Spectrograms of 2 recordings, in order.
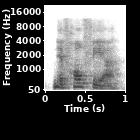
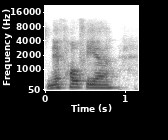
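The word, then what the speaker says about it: Kniphofia: the botanical name but i don't right now nyphofia the um what's in aphofia called red hot pokers nyphofia most of them are hybrids umbrella pine is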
